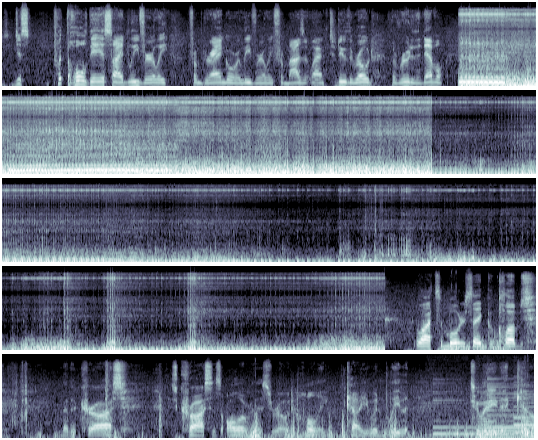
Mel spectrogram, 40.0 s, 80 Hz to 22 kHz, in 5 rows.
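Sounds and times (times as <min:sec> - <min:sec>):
motorcycle engine accelerating: 0:06.9 - 0:29.8, 0:38.5 - 0:40.0.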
